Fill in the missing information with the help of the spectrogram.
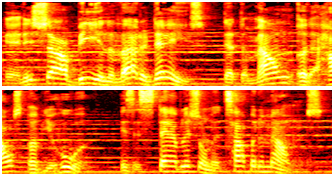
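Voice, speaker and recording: Solemn man reading scripture, lively pitch over music. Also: normal speed. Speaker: narrator. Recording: music bed behind the voice. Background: musical score.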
